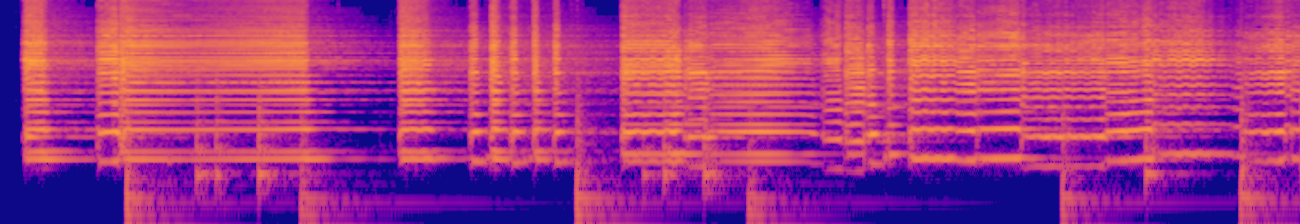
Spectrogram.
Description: Three Dances; Tango, Waltz; Igor Stravinsky; An American Soldier's Tale; L'Histoire du Soldat

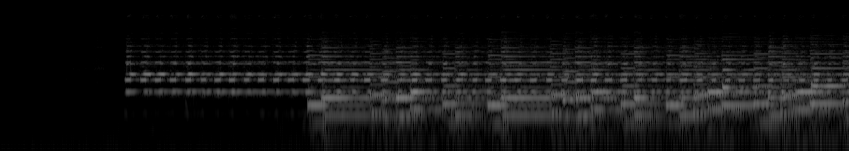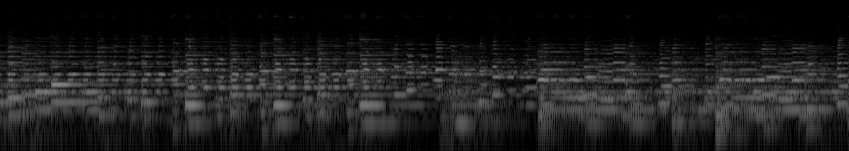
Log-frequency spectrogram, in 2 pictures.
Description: Sextet In B-Flat Major, Vivace

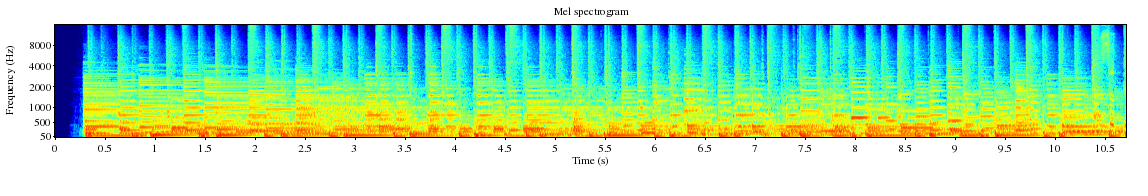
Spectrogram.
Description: Samba

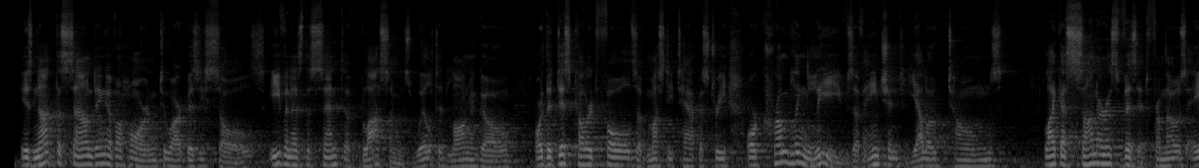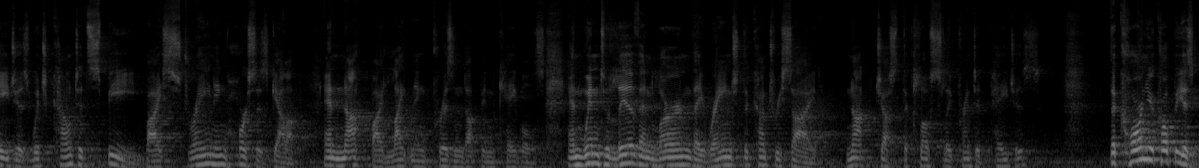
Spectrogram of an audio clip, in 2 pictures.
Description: Sonata For Alto Horn In E Flat & Piano, Lebhaft

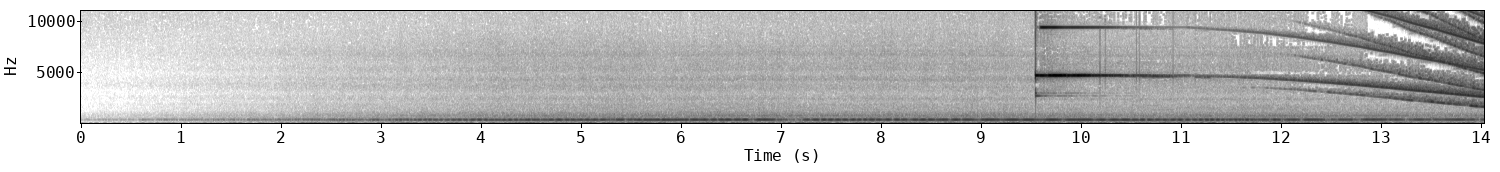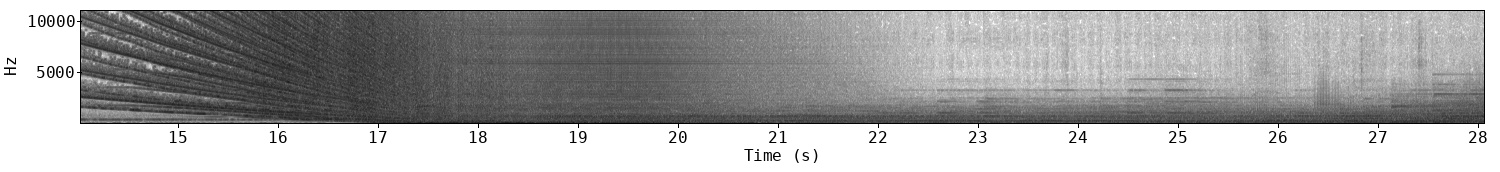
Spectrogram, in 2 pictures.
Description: Intercontinental Concerto for Trumpet

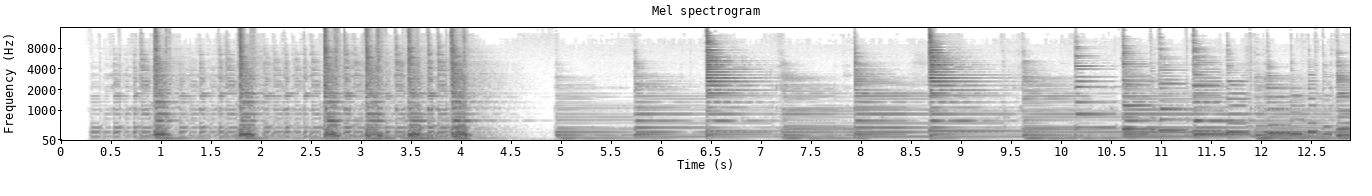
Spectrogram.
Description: Guitar; Castelnuovo-Tedesco; 24 Caprichos De Goya; Brabisimo!

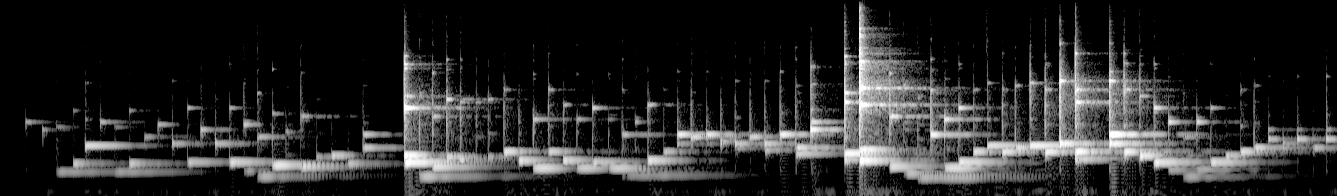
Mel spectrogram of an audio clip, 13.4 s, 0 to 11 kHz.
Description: Marimba Music - Part. 2. Variations

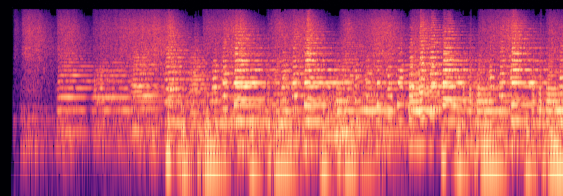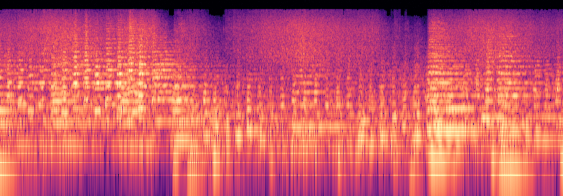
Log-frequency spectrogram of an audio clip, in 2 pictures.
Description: Fanfare, Brass Quintet; Atlantic Brass Quintet

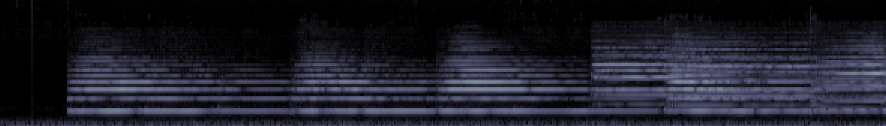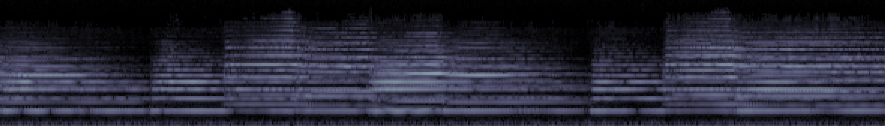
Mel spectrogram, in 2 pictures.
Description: Brass Quintet, Tranquil and elegiac

